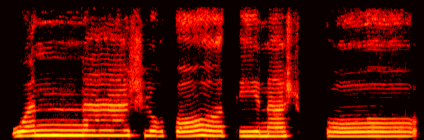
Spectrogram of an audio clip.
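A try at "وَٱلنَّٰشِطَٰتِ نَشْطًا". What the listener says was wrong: Ditahan sedikit lagi nun tasydidnya. Wan nasyitati nashqa.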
